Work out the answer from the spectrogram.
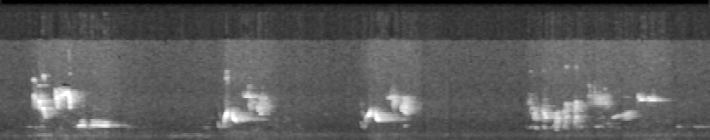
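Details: April birdsong as birds start singing again: four separate short phrases of thin, high twittering notes with quiet pauses between them, over faint steady background noise.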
